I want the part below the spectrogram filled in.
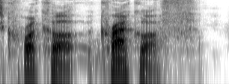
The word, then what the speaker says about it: Kraków: Now, where is Kraków? I'm sorry if I said that wrong. – No, it's okay. I think that's actually like the common English pronunciation, so that's good.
